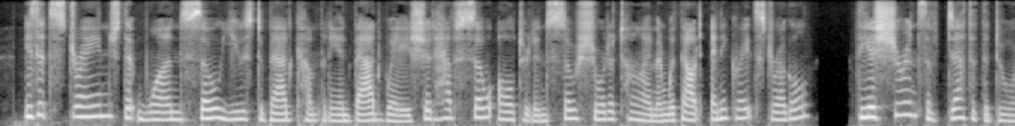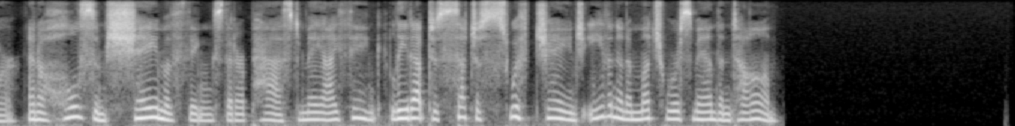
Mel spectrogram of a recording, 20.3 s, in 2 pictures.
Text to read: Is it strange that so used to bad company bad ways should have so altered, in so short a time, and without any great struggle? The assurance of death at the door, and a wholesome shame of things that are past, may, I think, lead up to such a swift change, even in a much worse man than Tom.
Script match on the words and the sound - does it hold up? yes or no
no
